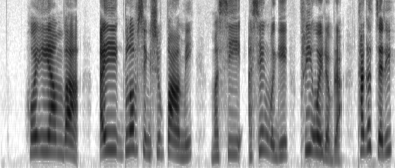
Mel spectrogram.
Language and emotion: Manipuri, happy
